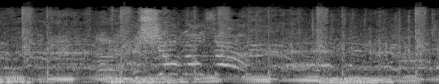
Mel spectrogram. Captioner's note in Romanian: Aplauze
